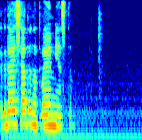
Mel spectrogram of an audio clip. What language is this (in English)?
Russian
